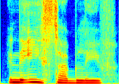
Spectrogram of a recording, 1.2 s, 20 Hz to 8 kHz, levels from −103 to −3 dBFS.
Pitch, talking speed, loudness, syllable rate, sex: 210 Hz, 250 wpm, -14 LUFS, 6.6 syllables/s, female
